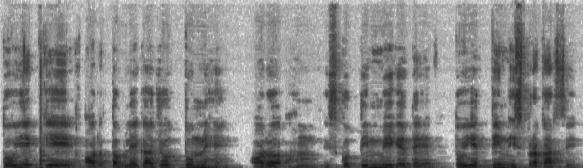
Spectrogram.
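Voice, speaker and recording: A man's voice: high voice, a little slow, warm tone. A man teaching tabla step by step, patiently repeating each stroke name as he demonstrates it. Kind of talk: step-by-step music lesson. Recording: tabla strokes played between speech.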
